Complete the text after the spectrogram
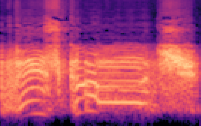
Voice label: bailout, speech cze, mood high; War Thunder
